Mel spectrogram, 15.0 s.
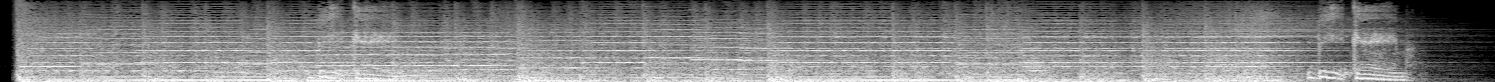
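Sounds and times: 
epic cinematic music: 0.2s - 13.3s.

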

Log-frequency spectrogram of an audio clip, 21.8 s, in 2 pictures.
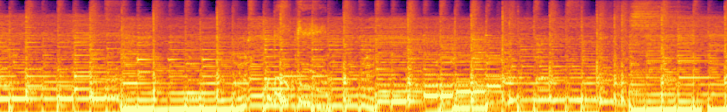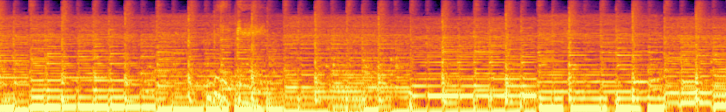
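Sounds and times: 
90s rock music: 0.0s - 21.7s.

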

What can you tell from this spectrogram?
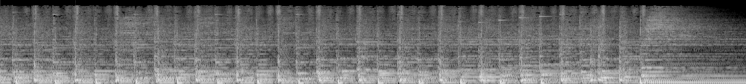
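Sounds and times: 
modern European folk dance music: 0.0s - 7.3s.

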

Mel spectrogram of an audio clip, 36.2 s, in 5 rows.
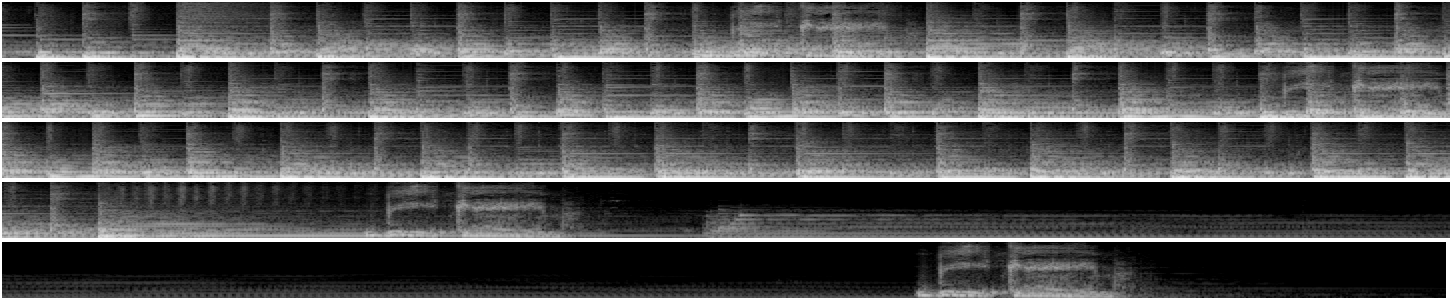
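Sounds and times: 
curious quirky dramedy underscore music: 0.0s - 26.8s.

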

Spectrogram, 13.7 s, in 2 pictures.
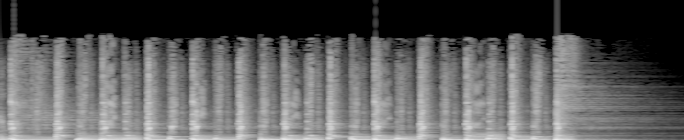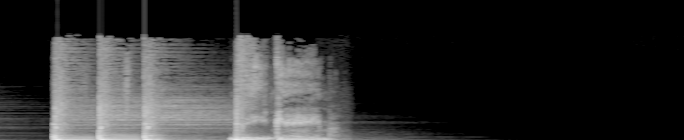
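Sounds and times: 
cha cha cha music: 0.0s - 6.2s, 7.4s - 10.2s.

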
